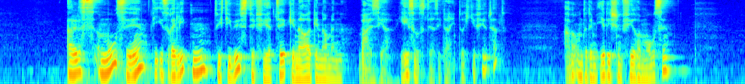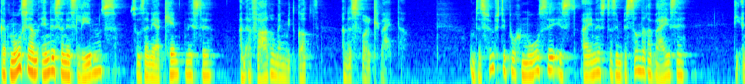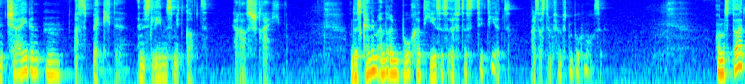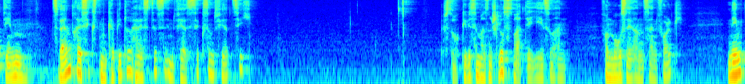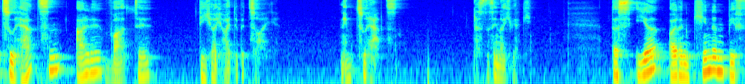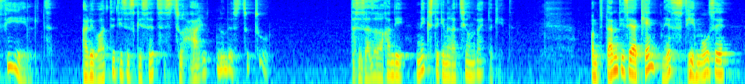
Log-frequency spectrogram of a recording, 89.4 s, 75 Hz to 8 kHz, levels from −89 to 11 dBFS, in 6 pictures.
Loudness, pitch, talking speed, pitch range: -21 LUFS, 125 Hz, 95 wpm, 110-140 Hz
